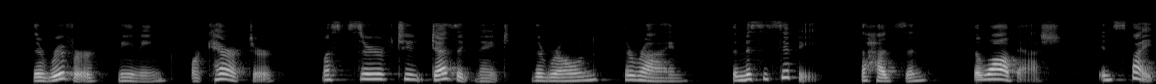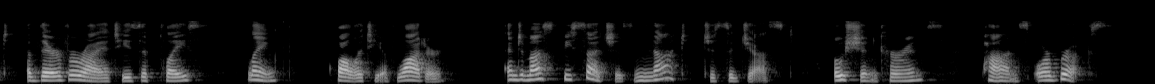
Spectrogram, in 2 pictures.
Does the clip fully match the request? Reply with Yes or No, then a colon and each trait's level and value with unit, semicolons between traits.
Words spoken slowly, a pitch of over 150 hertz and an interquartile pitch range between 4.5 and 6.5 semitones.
Yes: slow, 110 wpm; medium, 185 Hz; average, 5.0 semitones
